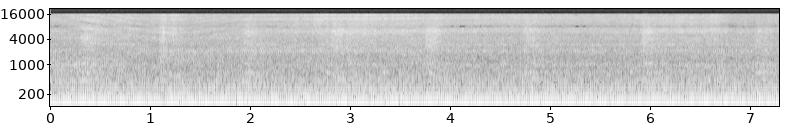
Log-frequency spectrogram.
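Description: Old railway carriages rolling slowly past over the track, under a steady low hum, with a few faint clicks from the running gear.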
